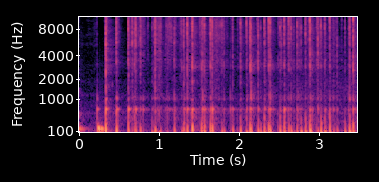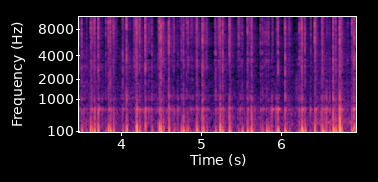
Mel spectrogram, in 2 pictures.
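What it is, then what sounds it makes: Empty paper cup. A single empty, hollow, light green speckled disposable paper cup is held upside down near the mic and tapped and scratched with fingertips and nails. Rapid, soft, hollow taps with low, dull thuds continue throughout, mixed with fine, bright scratching.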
